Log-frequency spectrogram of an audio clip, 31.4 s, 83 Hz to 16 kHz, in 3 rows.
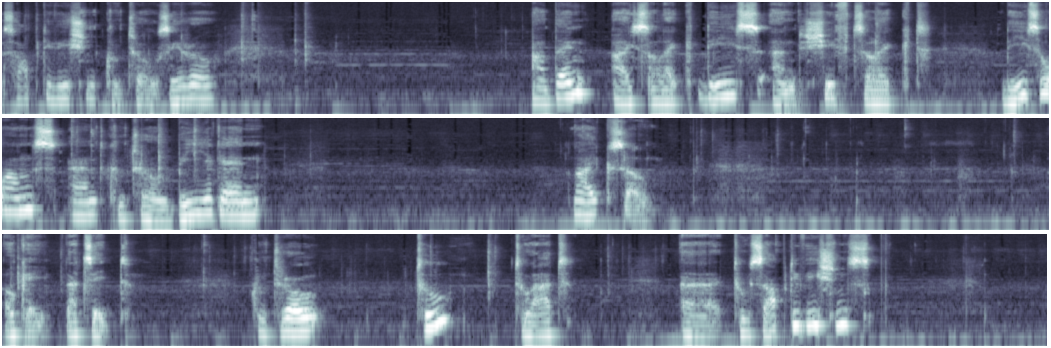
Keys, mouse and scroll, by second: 1.7 ctrl+0, 3.1 Tab, 4.0 scroll up 1, 6.4 alt+click, 8.0 alt+shift+click, 9.4 scroll down 1, 10.0-10.7 scroll up 1, 11.8 ctrl+b, 16.2 shift+click, 17.1 scroll down 1, 18.6 middle click, 21.2 Tab, 22.3 shift+middle click, 25.2 ctrl+2, 27.0 scroll up 1, 27.8 shift+middle click, 29.4 middle click.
